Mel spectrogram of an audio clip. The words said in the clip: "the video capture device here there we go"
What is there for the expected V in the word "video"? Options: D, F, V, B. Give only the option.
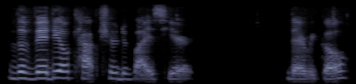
V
